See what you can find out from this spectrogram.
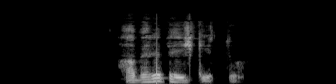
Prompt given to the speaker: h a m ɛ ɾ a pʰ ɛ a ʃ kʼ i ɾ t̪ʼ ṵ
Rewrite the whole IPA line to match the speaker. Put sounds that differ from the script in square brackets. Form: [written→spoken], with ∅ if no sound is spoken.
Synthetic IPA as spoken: h a [m→b] ɛ ɾ [a→ɛ] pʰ ɛ [a→i] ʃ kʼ i ɾ t̪ʼ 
